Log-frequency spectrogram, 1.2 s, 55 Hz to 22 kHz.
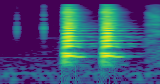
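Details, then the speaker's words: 2015 Ford Fusion 1.5L EcoBoost horn after cleaning corroded terminals at the horn plug with contact cleaner: two short, clear toots with a strong, steady tone; horn working normally again. "hit it with contact clean out see if she does look at that i got my toot toot back"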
